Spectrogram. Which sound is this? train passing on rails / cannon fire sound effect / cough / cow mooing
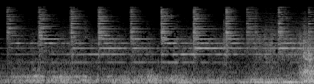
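train passing on rails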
